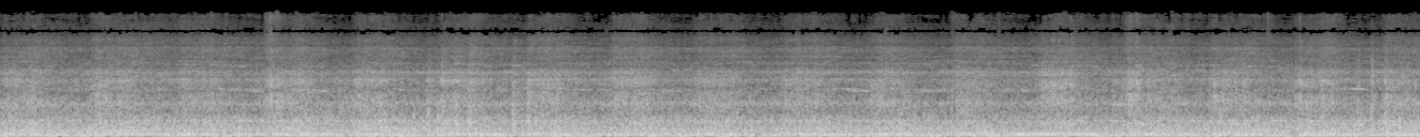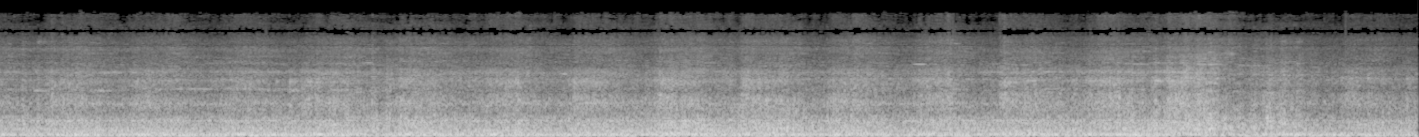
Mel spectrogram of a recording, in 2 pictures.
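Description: Empty covered grain hopper cars of a long freight train rolling past: a steady rumble of steel wheels on rail with a repeating clickety-clack of the wheels.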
